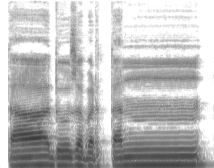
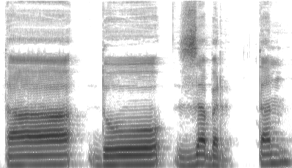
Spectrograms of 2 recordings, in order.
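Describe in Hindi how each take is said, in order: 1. आख़िरी अक्षर नाक से गूँजता है और खिंचा हुआ है। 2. आख़िरी अक्षर छोटा है और पक्का रुका हुआ है। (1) "यानी कि नाक में आवाज़ ले जाते हैं और खींचते हैं" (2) "आवाज़ बिल्कुल जम जाए"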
